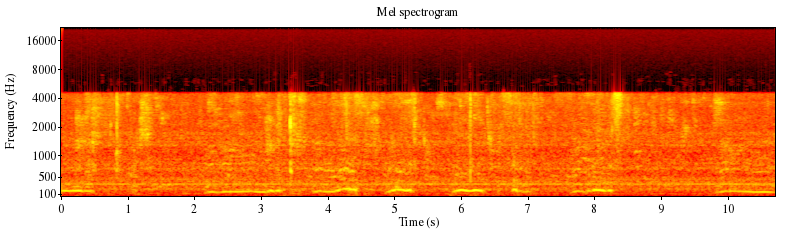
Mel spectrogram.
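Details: Two dogs, Duffy and Kelsey, fighting indoors: low, steady growling in short bouts of about a second, repeating through the clip, with scuffling and clattering thuds between the growls.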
